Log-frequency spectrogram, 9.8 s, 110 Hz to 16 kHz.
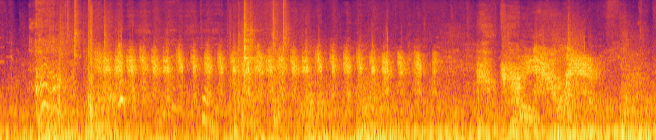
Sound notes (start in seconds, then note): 1.3 Henrietta laughing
